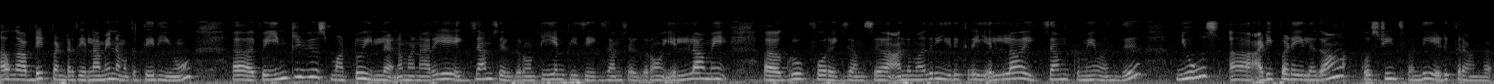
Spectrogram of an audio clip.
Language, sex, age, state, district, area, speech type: Tamil, female, 18-30, Tamil Nadu, Chennai, urban, spontaneous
